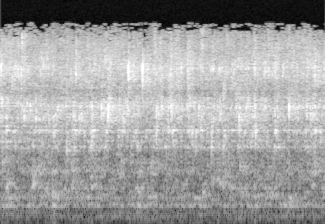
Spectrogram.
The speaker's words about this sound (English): Long, never-ending pee, this.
